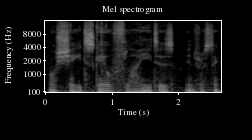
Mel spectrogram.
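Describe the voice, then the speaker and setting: A soft-spoken man murmuring ASMR commentary as he plays a video game. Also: low-pitched, monotone, moderate pace, creaky, a little hiss or hum. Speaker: ASMR gaming streamer.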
